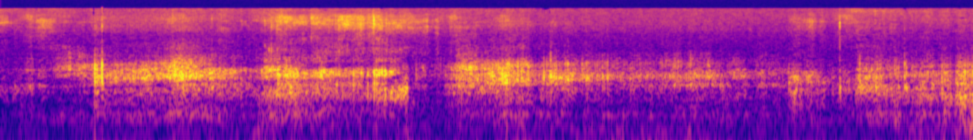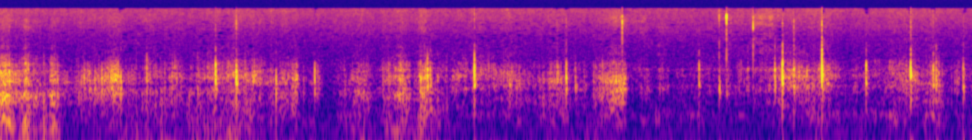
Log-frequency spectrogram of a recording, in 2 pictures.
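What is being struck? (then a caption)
Laminated cardboard book cover. Long nails scratch and tap the laminated cardboard cover of a solid spiral-bound hardcover "Vegetarian Cookery" cookbook. The clip opens with soft, rasping scratches centered in the midrange, then shifts to a run of quick, dry, clicky taps in the second half.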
